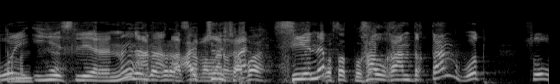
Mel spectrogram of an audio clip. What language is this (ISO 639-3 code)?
kaz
